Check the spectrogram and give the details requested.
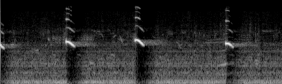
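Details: Osprey at a nest in Charlo, Montana, filmed by a live nest camera on 09/03/2023 at 18:54, giving three isolated, clipped whistled chirps spread roughly a second apart over a quiet low hum.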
